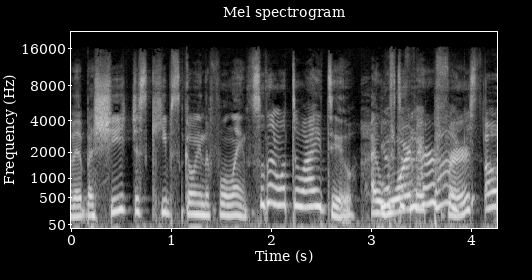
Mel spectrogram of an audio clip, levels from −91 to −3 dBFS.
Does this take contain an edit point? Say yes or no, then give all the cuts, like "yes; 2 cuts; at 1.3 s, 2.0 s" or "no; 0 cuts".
no; 0 cuts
